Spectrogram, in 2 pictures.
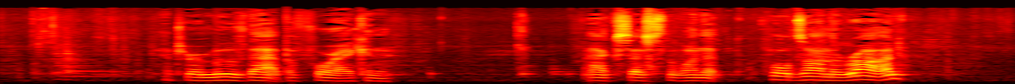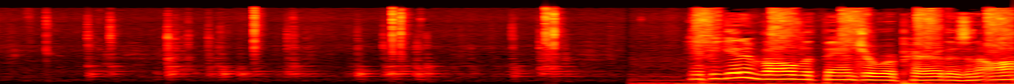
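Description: Metal pliers click and tap against small metal fittings.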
